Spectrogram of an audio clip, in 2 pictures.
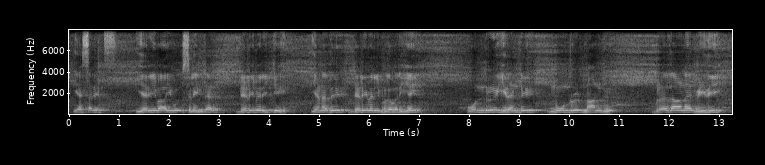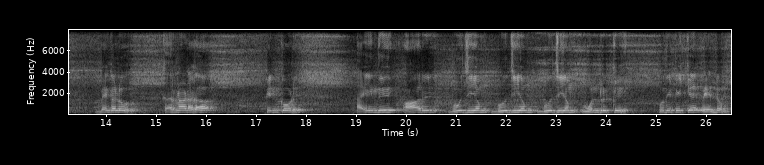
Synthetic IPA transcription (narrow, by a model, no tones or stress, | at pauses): ɛsɐlʈ | ɛɾɪʋaːjusɪlɪɳɖɐɾɖɛlɪʋɐɾɪkːɯ | ɛnɐðɯɖɛlɪʋɐɾimɐɣɐʋɐɾɪjɐɪ | ɔndrɯɪɾɐɳɖɯmuːndrɯnaːnɡɯ | bɪɾɐðaːnɐʋiði | bɛŋɡɐluːɾ | kɐɾnaːɽɐɣa | pɪnkoːɽɯ | ɐɪnd̪ɯaːrɯbuːd͡ʒɪjɐmbuːd͡ʒɪjɐmbuːd͡ʒɪjɐmɔndrɯkːɯ | pʊðɪpːɪkːɐʋeːɳɖɯm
